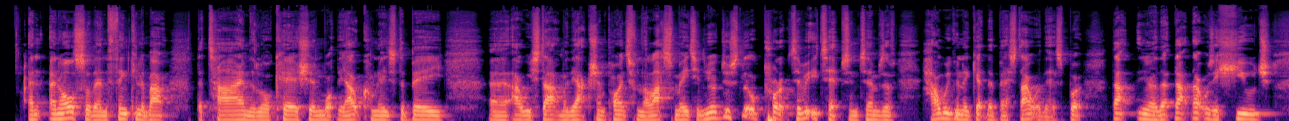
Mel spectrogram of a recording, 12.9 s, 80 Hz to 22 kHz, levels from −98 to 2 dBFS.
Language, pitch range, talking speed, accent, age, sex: English, 105-120 Hz, 265 wpm, British, 30-49, male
